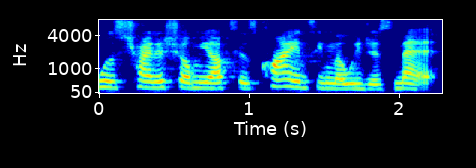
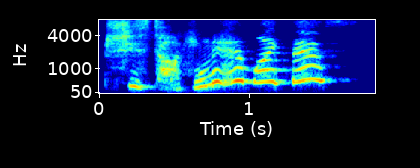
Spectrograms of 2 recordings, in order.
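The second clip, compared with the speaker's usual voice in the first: put-on shocked older lady; 11 semitones higher than usual. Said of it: "older lady friend who was looking like".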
